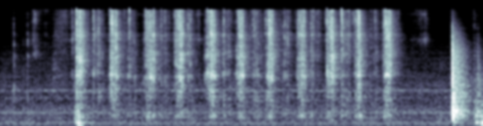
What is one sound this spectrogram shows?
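A pepper grinder grinds with quick dry crackles.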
